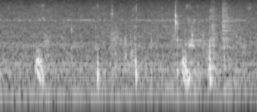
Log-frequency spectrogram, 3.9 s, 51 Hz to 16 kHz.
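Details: Bailey, a Border Collie puppy two weeks old from Eastwillow Border Collies, born April 18th 2014, makes a handful of quiet, short, downward-sliding squeaky whimpers spaced about half a second apart, over a low steady hum.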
